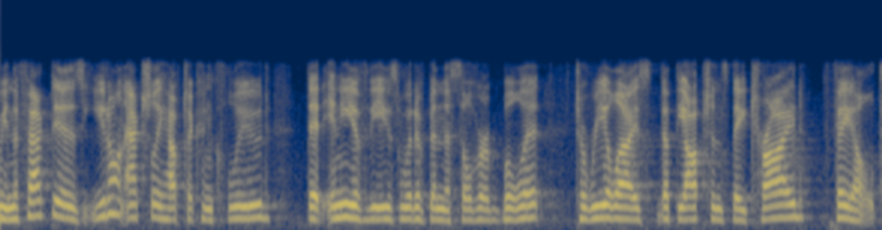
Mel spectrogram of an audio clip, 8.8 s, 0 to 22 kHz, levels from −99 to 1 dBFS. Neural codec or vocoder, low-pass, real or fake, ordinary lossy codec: vocoder, 44.1 kHz, 128 mel bands every 512 samples, BigVGAN v2; 7.2 kHz; fake; Opus, 24 kbps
